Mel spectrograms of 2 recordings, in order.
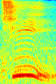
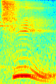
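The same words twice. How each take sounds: The two takes are said the same way.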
